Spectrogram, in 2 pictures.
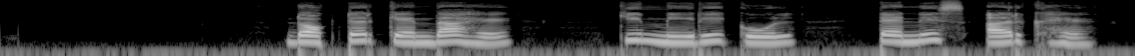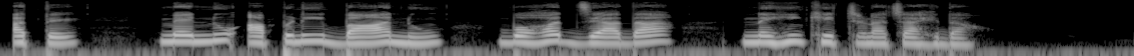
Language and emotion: Punjabi, sad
